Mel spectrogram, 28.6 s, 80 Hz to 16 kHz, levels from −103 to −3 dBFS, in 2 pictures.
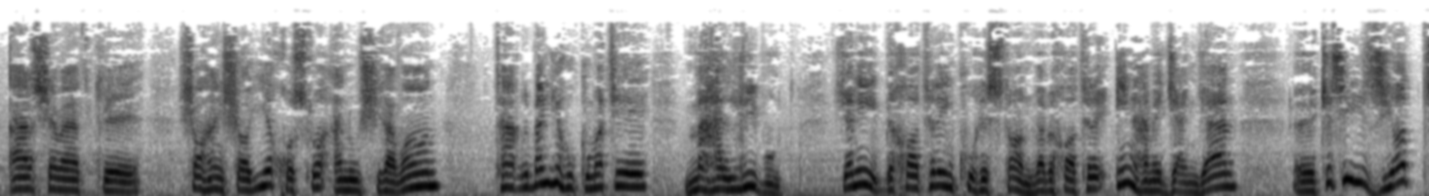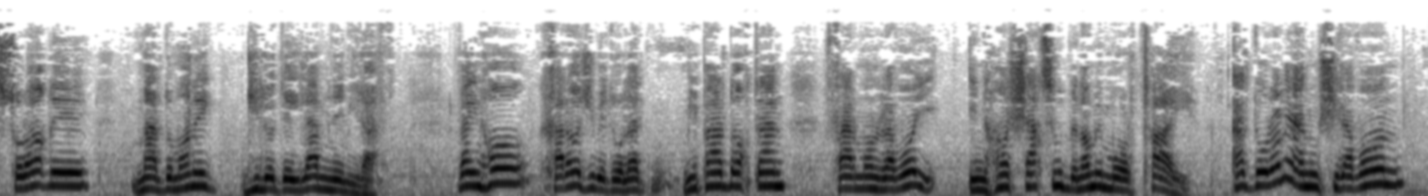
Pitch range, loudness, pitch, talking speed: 150-210 Hz, -12 LUFS, 180 Hz, 105 wpm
